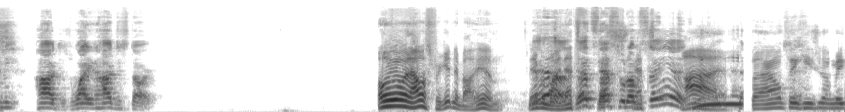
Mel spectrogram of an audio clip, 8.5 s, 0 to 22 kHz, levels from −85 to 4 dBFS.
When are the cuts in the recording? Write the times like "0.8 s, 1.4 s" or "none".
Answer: 3.7 s, 6.0 s, 7.4 s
